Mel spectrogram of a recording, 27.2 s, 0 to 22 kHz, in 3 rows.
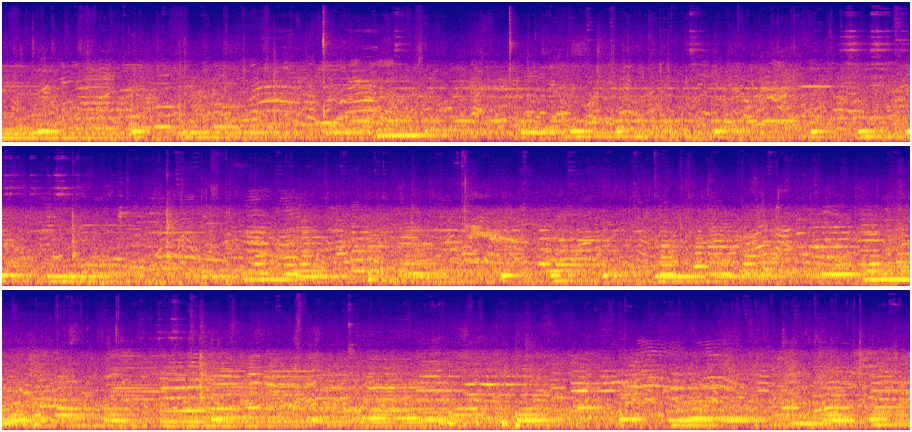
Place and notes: Nachbarschaftshaus Kreuzberg, Berlin - summer party
summer party in the garden of Nachbarschaftshaus (neighbourhood house), people of all ages from the neighbourhood gather here, the building also hosts a kindergarden. (tech: Sony PCM D50 + Primo EM172)
Berlin, Germany, June 2012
